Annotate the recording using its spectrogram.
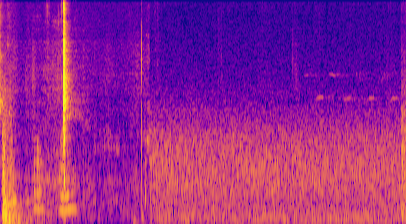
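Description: A brief burst of voices, then a moment of silence, then a steady faint outdoor hiss that runs on evenly.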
